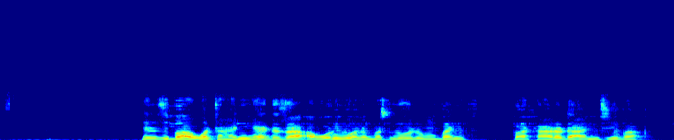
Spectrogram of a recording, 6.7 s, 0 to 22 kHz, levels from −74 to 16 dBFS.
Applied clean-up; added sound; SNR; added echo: neural mask model DeepFilterNet 3.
